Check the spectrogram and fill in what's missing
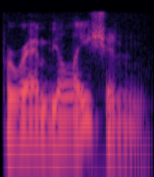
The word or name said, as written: perambulation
